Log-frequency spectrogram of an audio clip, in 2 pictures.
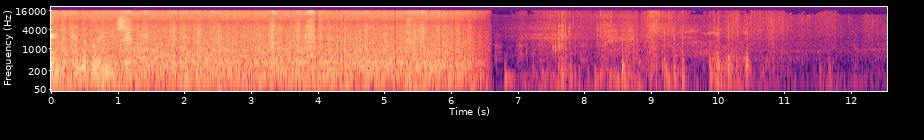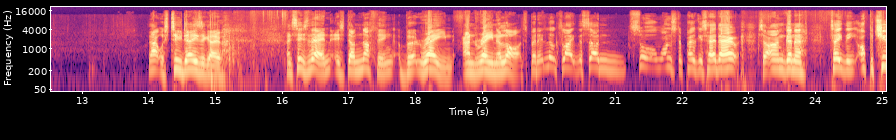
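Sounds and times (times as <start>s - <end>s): motorcycle engine at top speed: 0.0s - 6.6s
wind roar: 0.0s - 6.6s.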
